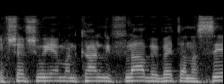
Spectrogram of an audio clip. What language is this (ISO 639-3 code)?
heb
